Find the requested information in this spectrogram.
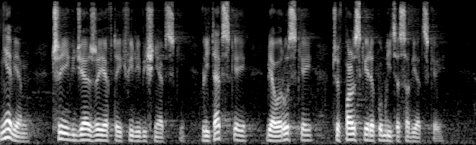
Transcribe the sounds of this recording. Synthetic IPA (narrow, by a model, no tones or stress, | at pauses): ɲevʲjɛm | t͡ʂɘiɡd͡ʑɛʐɘjɛft̪ɛjxfʲilʲivʲiɕɲɛfskʲi | vlʲit̪ɛfskʲej | bʲjawɔɾuskʲejt͡ʂɘfpɔlskʲejɾɛpublʲit̪sɛsɔvʲjɛt̪skʲḛj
